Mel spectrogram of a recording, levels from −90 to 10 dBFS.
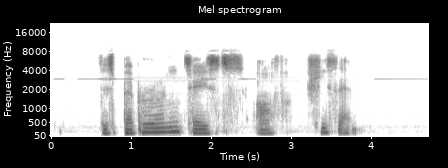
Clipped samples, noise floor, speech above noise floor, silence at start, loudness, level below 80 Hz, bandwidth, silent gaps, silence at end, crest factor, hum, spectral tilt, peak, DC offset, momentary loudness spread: under 0.1%; -73 dBFS; 42 dB; 0.6 s; -30 LUFS; -70 dBFS; 8.8 kHz; none; 0.9 s; 24 dB; 60 Hz at -60 dBFS; -3 dB/octave; -8 dBFS; under 0.1%; 17 LU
